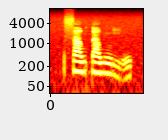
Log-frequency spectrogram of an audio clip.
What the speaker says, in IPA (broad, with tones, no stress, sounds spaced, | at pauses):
s a˧ w ɗ a˧ w ŋ i˧˩˨ ŋ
